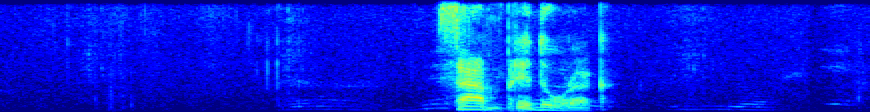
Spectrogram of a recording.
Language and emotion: Russian, angry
